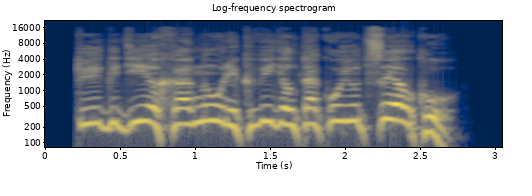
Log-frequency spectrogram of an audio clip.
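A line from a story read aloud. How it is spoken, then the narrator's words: Loud bellow. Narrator (Russian): заорал он на весь коридор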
